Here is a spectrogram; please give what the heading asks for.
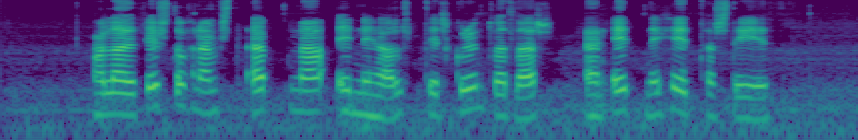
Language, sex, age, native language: Icelandic, female, 40-49, Icelandic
